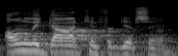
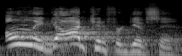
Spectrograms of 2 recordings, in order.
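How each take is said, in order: First: Low, soft, knowing statement; understated and assured, dropped in pitch; calm agreement. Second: Firm acted protest at full voice; insistent, accusing declaration; scribes' objection. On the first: Acted. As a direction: say it quietly, sitting back, as confirmation. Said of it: "Jesus is sitting back and saying". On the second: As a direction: state it as an indignant objection. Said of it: "they're standing off to the side and they're saying".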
